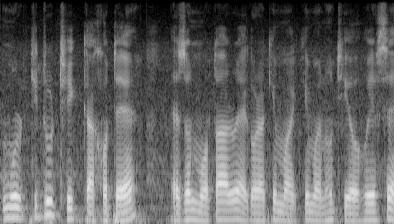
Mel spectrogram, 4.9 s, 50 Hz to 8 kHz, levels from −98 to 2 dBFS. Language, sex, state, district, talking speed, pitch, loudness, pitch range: Assamese, male, Assam, Sonitpur, 145 wpm, 110 Hz, -17 LUFS, 100-125 Hz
